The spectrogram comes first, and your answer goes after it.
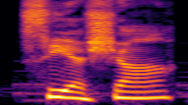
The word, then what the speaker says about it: Saoirse: "Saoirse," she replied, pronouncing it Saoirse.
